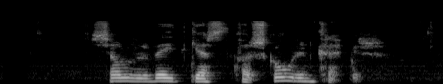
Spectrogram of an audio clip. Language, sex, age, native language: Icelandic, male, 60-69, Icelandic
